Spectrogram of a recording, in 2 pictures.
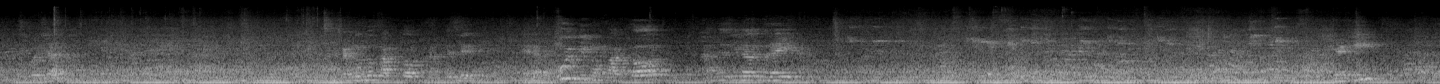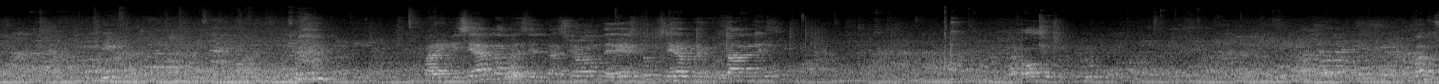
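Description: A middle-aged man speaks steadily, as if lecturing.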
